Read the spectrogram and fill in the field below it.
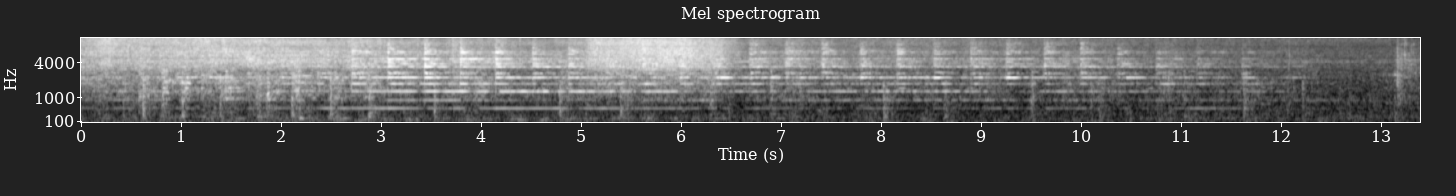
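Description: A steam locomotive hisses and whines steadily close by.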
